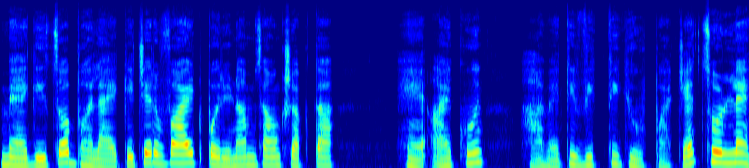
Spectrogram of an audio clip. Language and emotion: Goan Konkani, fearful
